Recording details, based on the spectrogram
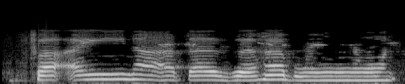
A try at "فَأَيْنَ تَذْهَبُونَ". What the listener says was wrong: دال شیک ہو رہا ہے. تذهبون، تھوڑا سا ٹائم دیجیے.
